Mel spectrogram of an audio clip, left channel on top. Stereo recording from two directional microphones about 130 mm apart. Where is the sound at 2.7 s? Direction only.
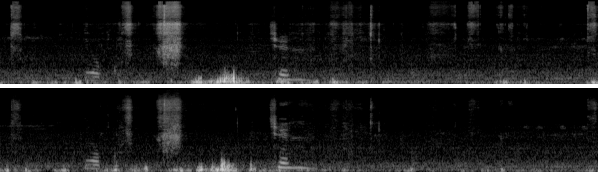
55° right (ahead or behind).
